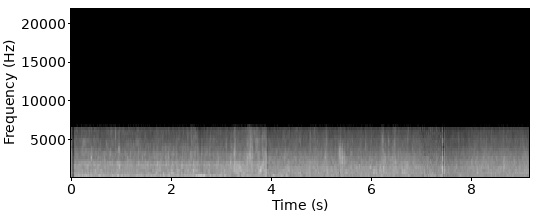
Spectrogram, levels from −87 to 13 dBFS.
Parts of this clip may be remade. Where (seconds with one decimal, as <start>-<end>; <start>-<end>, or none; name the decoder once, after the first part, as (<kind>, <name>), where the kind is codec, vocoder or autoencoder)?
0.0-7.0 (vocoder, Vocos); 7.5-9.2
